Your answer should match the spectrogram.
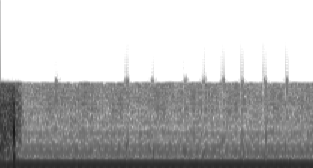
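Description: Steady electrical hum, with a faint steady higher tone on top, on an aviation radio frequency feed between transmissions. It has the thin, cut-off sound of a radio channel.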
